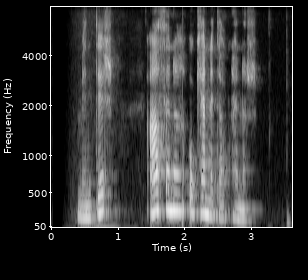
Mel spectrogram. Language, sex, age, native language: Icelandic, female, 30-39, Icelandic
